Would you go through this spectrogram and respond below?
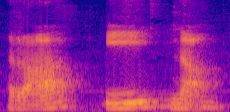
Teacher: نون کے ساتھ الف ہے تو یہ الف معروف کی پوری آواز ہو گئی الف لگنے کی وجہ سے. را ای نا. جب آپ اس کو الگ الگ لکھیں گے تو پہلی آواز جو ہے را اور الف جمع آئین کے نیچے زیر جمع نون الف نا، را ای نا.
